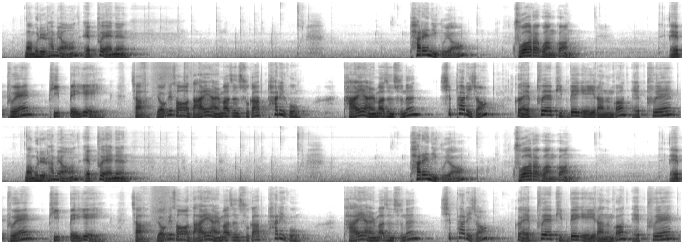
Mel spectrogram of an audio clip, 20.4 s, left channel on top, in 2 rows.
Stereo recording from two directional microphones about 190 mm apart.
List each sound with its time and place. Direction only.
0.3 s speech: 10° left (ahead or behind)
4.4 s a sound: 15° left (ahead or behind)
6.1 s speech: 10° left (ahead or behind)
7.6 s speech: 20° left (ahead or behind)
9.8 s a man's voice: 20° left (ahead or behind)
